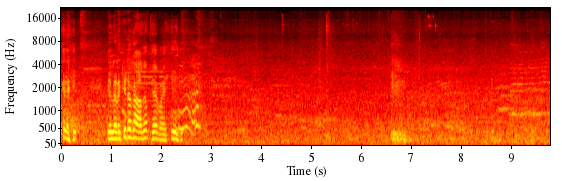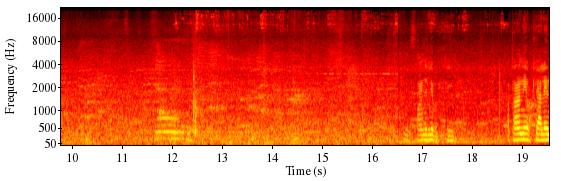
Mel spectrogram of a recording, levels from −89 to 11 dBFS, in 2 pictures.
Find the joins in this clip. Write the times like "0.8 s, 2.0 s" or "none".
none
